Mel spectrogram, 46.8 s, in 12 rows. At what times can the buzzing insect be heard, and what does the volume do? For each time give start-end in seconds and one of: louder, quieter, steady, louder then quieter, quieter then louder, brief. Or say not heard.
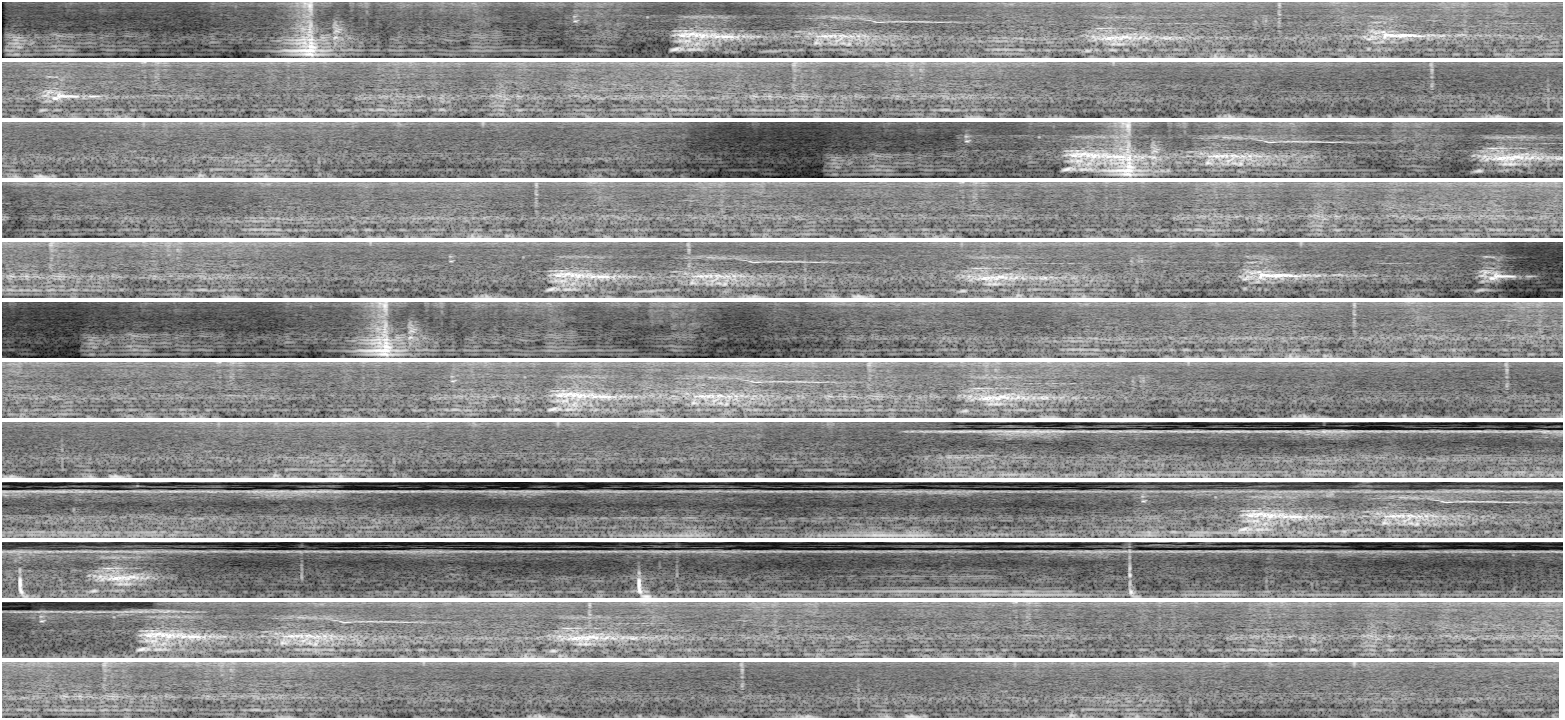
0.0-46.7 steady.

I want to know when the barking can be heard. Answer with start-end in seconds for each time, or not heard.
1.4-4.2, 10.2-11.8, 16.7-19.4, 24.5-26.3, 34.0-35.5, 39.1-40.8.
